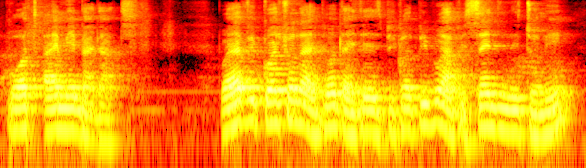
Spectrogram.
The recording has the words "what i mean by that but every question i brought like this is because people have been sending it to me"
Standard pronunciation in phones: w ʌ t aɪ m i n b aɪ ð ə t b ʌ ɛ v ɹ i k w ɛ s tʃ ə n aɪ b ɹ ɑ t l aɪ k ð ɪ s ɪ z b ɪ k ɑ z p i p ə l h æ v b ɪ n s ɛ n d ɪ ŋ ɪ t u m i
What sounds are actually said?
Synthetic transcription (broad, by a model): w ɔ t aɪ m i n b aɪ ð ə t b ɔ ɛ v ɹ i k w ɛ s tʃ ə n aɪ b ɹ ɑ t l aɪ k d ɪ ɪ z b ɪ k ɑ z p i p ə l h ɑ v b ɪ n s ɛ n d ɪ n ɪ t u m i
